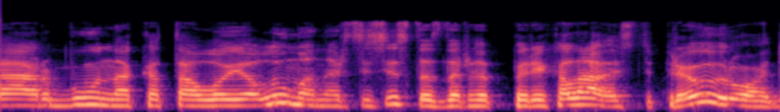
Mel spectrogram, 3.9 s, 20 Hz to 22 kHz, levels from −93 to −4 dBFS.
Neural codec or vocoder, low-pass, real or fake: none; 10.8 kHz; real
